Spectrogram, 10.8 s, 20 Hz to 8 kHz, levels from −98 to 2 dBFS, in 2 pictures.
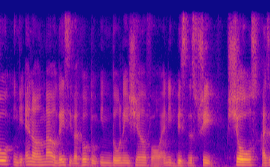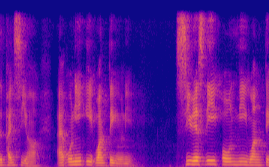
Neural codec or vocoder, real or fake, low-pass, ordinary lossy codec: codec, 24 kHz, 0.9 kbps, WavTokenizer, small release; fake; 7.2 kHz; none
